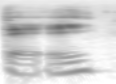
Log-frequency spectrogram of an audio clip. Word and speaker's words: 得: And then day here is what we learned in unit 15, the illness unit, and it's pronounced as day.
